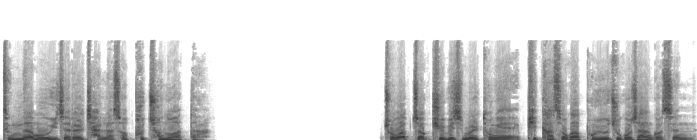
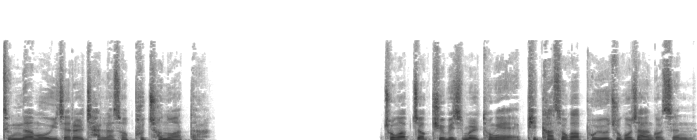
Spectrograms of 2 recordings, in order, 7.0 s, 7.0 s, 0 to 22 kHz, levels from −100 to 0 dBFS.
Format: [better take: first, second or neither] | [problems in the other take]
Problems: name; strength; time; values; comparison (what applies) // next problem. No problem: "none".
second | distortion; slight; 5% of the sound clipped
